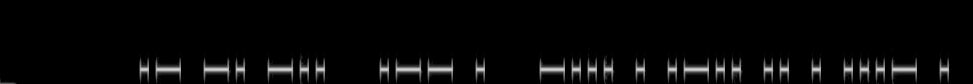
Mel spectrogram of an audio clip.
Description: Morse code, heard as a keyed tone, about 15 wpm, 700 Hz. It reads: AND WE BELIEVE
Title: Sentences from Top 1600 Words 15wpm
